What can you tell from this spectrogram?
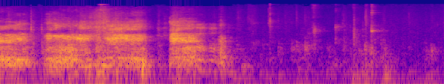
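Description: Vizsla puppies growling in play: three loud growly bursts in the first three seconds, then quieter scrabbling and small knocks as they move about the whelping box.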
